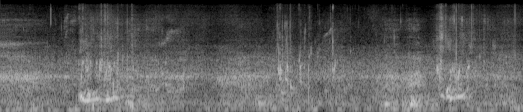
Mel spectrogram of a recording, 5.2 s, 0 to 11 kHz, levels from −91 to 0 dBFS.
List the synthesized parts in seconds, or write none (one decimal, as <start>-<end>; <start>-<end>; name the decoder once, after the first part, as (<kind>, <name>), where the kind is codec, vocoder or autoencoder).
0.7-2.6 (codec, DAC); 4.2-5.2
